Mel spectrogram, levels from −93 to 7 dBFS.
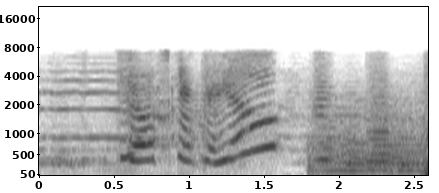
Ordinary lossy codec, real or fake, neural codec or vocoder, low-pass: Opus, 32 kbps; fake; codec, 24 kHz, 0.9 kbps, WavTokenizer, medium music audio release; 7.2 kHz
